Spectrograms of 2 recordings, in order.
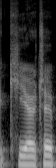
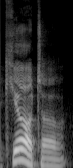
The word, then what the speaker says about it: Kyoto: Excuse me, I must correct your pronunciation. – Okay, Kyoto. – Very close, actually. Yeah, you're pretty much on Kyoto. You have to add that little. You have to add that little extension in there.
